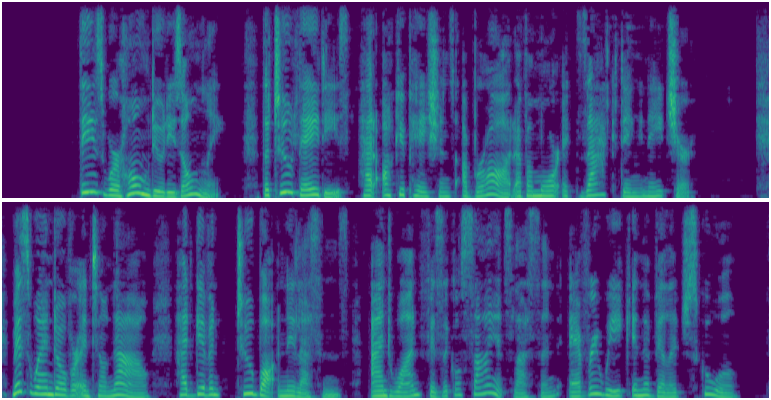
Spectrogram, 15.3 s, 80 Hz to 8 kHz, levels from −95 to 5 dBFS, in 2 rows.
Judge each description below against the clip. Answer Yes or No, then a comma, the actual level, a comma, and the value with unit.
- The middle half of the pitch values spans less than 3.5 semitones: No, wide, 5.5 semitones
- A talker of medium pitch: No, high, 200 Hz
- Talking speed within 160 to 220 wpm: No, average, 140 wpm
